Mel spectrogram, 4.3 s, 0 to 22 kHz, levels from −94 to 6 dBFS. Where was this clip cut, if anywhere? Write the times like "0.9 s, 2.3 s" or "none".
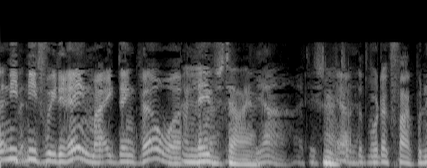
1.8 s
